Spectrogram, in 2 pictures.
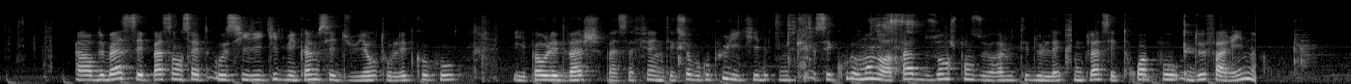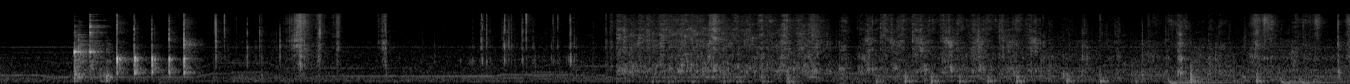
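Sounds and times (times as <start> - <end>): spoon scraping batter in bowl: 19.7 - 27.0.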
